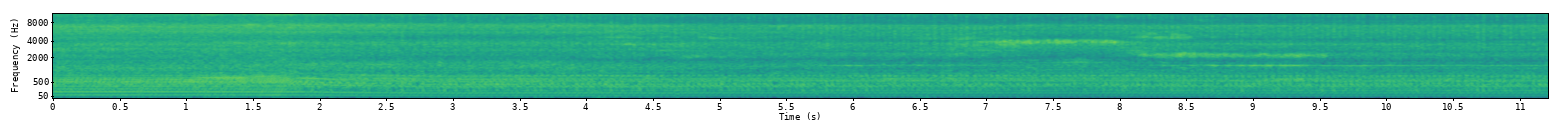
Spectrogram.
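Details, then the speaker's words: Echo PB413H two-stroke backpack blower that wouldn't start, just started on a new aftermarket Chinese carburetor, choke on, about half throttle; fast buzzing idle whose pitch drops and wavers after two seconds; running before carburetor adjustment. "All right, she's running. I'm going to get a flat screwdriver so I can do the adjustment, because you usually have to adjust these."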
